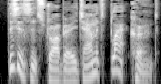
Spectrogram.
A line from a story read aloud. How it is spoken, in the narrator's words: a familiar voice say, quite loudly and in a discontented tone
